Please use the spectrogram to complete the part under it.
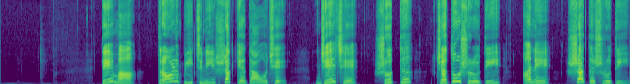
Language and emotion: Gujarati, neutral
